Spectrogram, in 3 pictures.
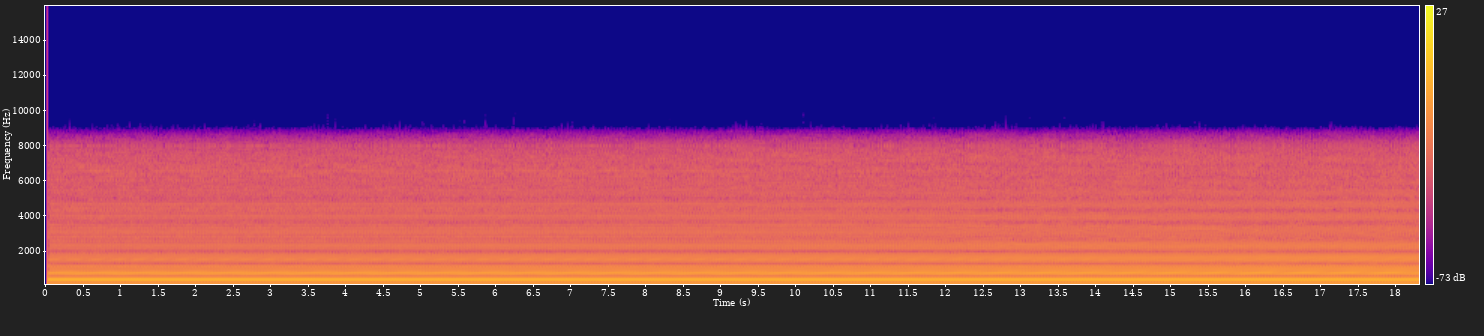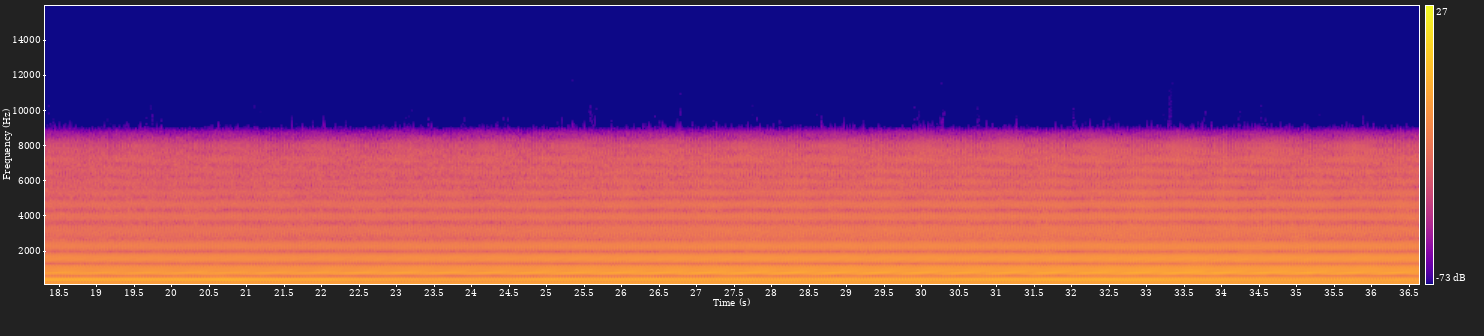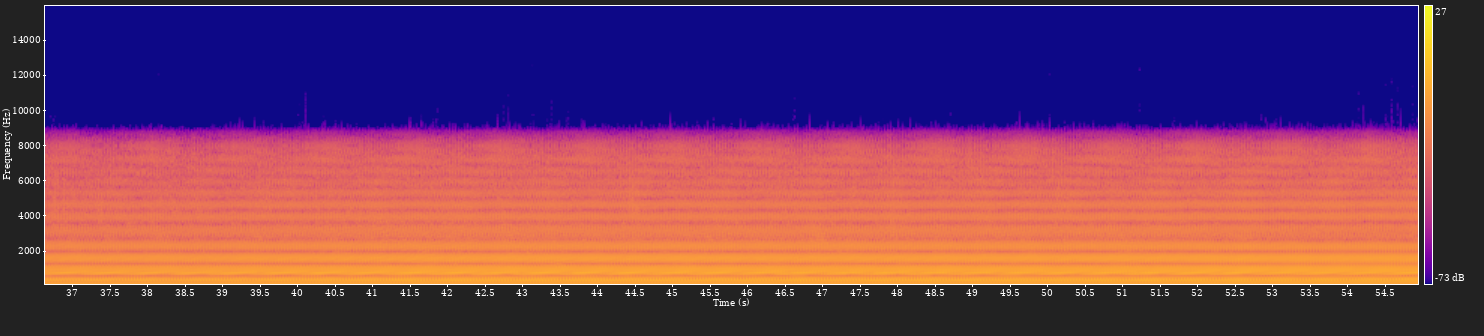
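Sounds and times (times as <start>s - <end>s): loud electrical buzz: 0.0s - 40.5s.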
